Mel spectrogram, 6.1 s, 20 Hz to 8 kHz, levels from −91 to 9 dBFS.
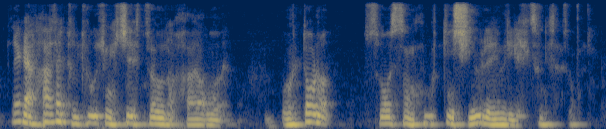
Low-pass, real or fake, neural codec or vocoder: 7.2 kHz; fake; codec, 24 kHz, 3 kbps, HILCodec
